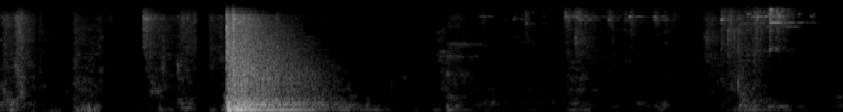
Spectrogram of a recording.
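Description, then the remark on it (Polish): Keys jangle in short, scattered bursts of bright metallic clinking, with one louder rattling clatter partway through, then more intermittent jingles as they are handled. No one speaks. “Kurczę, klucze teraz.”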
